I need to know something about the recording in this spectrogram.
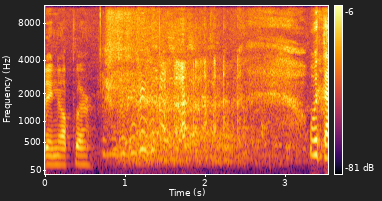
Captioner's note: laughter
